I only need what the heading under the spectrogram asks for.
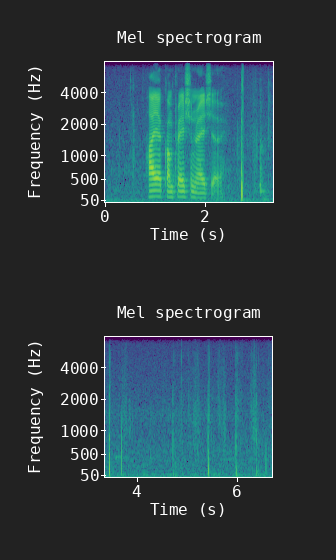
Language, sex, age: English, male, 21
